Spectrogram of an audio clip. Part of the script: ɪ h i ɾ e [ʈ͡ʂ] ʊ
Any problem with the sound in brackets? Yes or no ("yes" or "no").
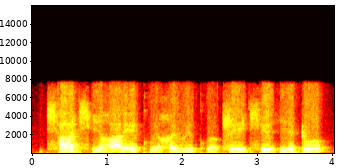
yes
